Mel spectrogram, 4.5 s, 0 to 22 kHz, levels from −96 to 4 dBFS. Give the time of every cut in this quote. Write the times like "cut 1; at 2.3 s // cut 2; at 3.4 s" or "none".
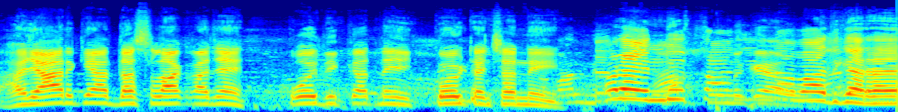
cut 1; at 2.9 s

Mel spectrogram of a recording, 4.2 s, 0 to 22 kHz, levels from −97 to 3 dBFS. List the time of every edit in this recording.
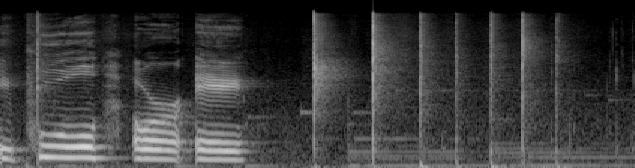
cut 1; at 1.9 s

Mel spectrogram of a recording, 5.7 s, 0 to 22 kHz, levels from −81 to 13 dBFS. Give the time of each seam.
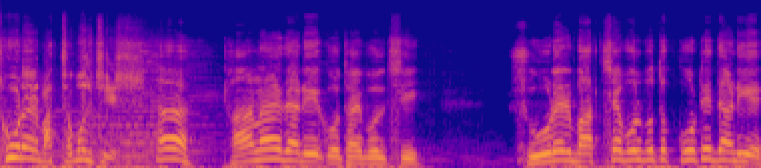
none

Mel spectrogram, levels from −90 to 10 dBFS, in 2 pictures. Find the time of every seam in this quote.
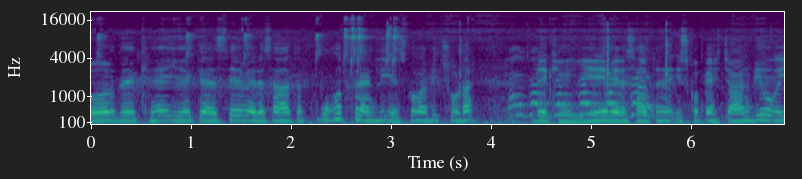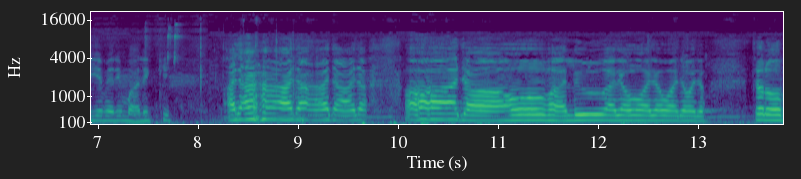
cut 1; at 8.1 s

